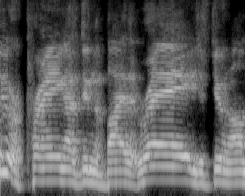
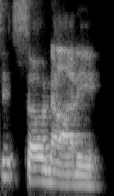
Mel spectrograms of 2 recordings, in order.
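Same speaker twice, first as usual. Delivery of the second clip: ordinary talk, nothing marked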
